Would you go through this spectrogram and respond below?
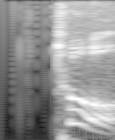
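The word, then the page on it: tu: tone 4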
